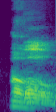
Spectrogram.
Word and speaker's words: Beau: How would you say that? Beau? Bo. Bo. DeMayo.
